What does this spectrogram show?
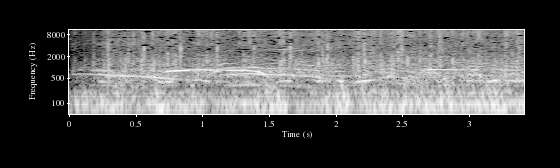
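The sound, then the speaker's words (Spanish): A crowd outdoors at the scene of a building fire breaks into spontaneous sustained applause and cheering as firefighters rescue two people from between the fourth and fifth floors, a dense wash of clapping with voices mixed in, steady and fairly loud throughout. “Son, son los aplausos que, se han generado de forma espontánea, evidentemente, aquí en la zona, cuando los bomberos han podido rescatar a esas dos personas que estaban entre la cuarta y quinta planta del, del edificio.”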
